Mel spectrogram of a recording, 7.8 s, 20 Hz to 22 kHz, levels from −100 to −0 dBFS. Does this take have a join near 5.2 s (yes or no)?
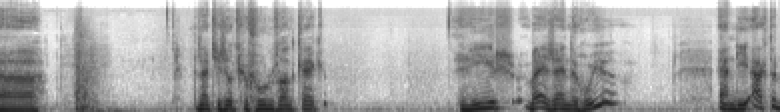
yes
